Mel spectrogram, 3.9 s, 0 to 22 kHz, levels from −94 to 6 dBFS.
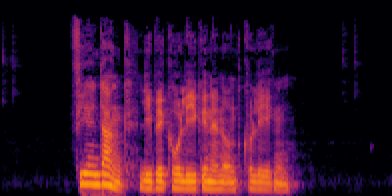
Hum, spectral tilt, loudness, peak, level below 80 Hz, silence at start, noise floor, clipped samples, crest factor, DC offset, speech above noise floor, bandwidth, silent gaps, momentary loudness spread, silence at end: none; -6.5 dB/octave; -22 LUFS; -4 dBFS; -58 dBFS; 0.75 s; -81 dBFS; under 0.1%; 20 dB; under 0.1%; 60 dB; 16 kHz; none; 11 LU; 1.05 s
